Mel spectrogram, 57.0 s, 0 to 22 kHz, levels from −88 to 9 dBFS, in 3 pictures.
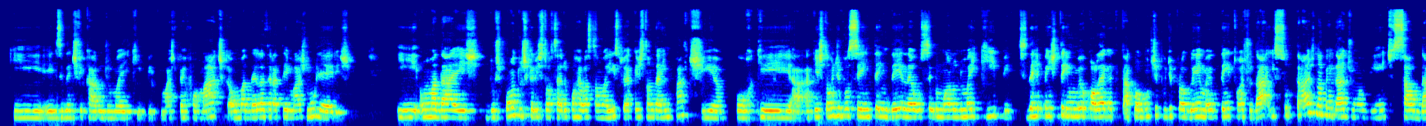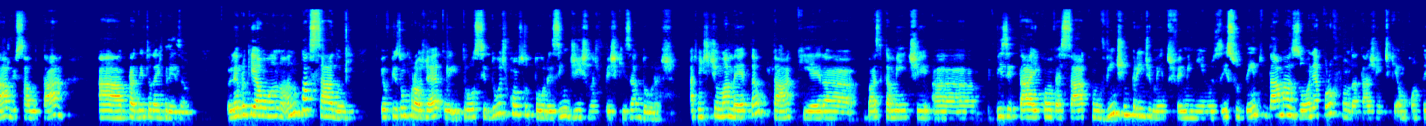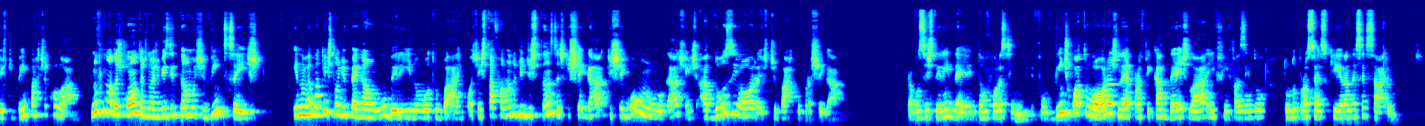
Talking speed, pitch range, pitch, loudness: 200 wpm, 185-230 Hz, 200 Hz, -25 LUFS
